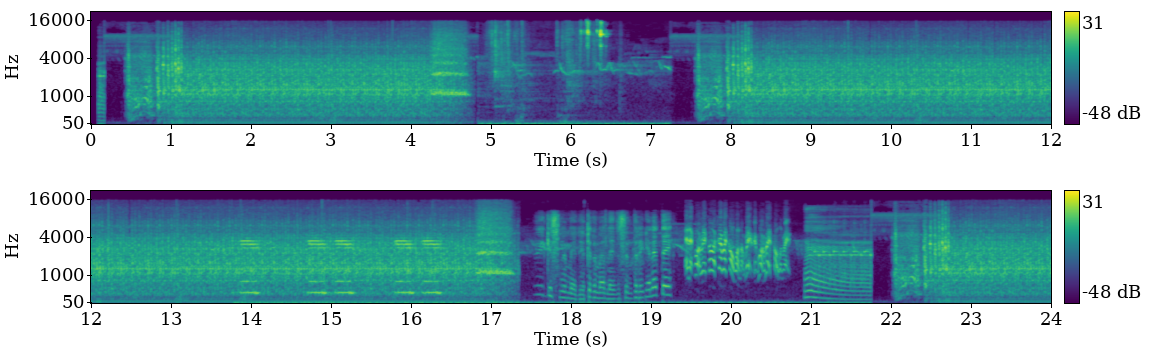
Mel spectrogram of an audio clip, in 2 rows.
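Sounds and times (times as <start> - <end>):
tractor engine running: 0.5 - 6.8, 7.7 - 17.8, 22.1 - 24.0.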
